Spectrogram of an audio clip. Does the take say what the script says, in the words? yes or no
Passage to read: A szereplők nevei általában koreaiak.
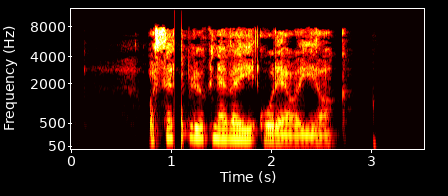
no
